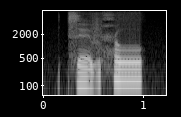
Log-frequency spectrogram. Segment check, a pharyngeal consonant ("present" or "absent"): present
